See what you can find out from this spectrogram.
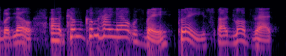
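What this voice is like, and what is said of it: Poor put-on British accent. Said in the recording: “my poor attempt at a British accent”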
